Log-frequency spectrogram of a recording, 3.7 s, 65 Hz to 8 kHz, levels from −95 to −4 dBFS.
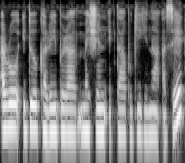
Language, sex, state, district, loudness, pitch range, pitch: Nagamese, female, Nagaland, Dimapur, -16 LUFS, 155-175 Hz, 165 Hz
